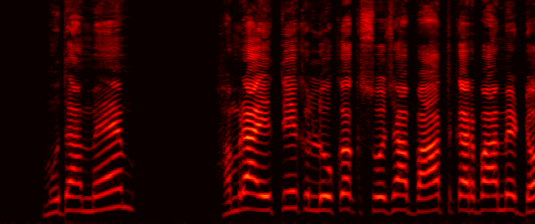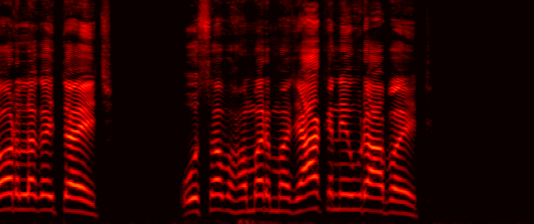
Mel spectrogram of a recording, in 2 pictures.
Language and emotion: Maithili, fearful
